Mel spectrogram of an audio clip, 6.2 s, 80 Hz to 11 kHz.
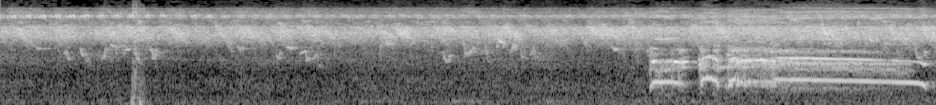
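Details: Rooster crowing at dawn after the dawn prayer on 31 May 2023: after four seconds of quiet, one loud harmonic crow breaks in and ends in a long, drawn-out falling note, over a steady high chorus of small birds and insects.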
